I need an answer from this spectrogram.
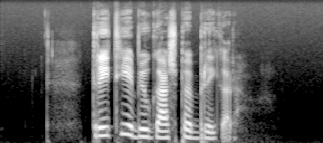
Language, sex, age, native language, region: Slovenian, female, 30-49, Slovenian, Central Slovenia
